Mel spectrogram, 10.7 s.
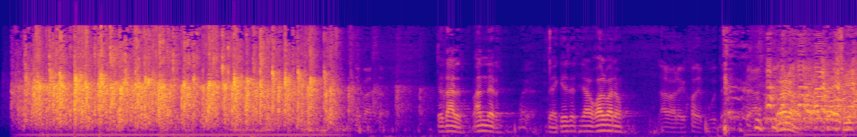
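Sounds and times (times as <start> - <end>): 
audience applause welcoming guest: 0.0 - 5.3
speech: 5.5 - 10.7
laughter: 9.0 - 10.7.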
